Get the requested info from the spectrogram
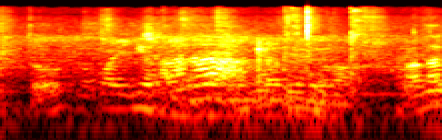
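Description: Indistinct talking: a person's voice in the room, too unclear for words to be made out.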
